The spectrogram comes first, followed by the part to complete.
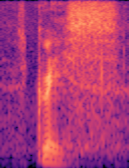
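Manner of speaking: usual speaking voice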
